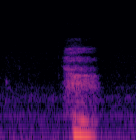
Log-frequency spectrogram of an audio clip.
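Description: A man's short, breathy sigh-like vocal sound about a second in, with near silence around it.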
